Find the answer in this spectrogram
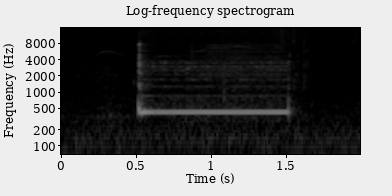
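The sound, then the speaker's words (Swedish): A single one-second burst of an outgoing phone call's Norwegian ringing tone, calling a number in Norway, a steady mid-pitched beep that starts and stops abruptly against a quiet, faintly noisy background. “Det går signaler till”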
